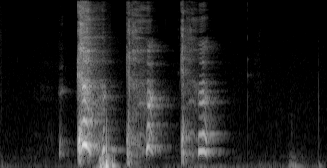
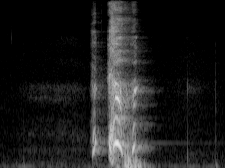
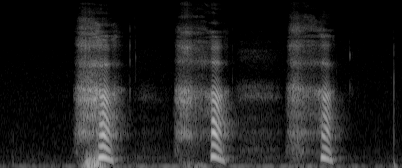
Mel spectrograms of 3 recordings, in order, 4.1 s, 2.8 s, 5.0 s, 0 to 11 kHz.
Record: three_cough_length: 4.1 s
three_cough_amplitude: 9149
three_cough_signal_mean_std_ratio: 0.29
cough_length: 2.8 s
cough_amplitude: 16336
cough_signal_mean_std_ratio: 0.26
exhalation_length: 5.0 s
exhalation_amplitude: 2780
exhalation_signal_mean_std_ratio: 0.36
survey_phase: beta (2021-08-13 to 2022-03-07)
age: 45-64
gender: Female
wearing_mask: 'No'
symptom_headache: true
smoker_status: Ex-smoker
respiratory_condition_asthma: true
respiratory_condition_other: false
recruitment_source: REACT
submission_delay: 2 days
covid_test_result: Negative
covid_test_method: RT-qPCR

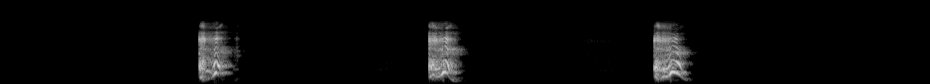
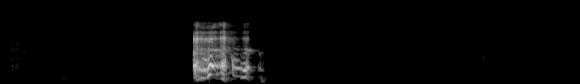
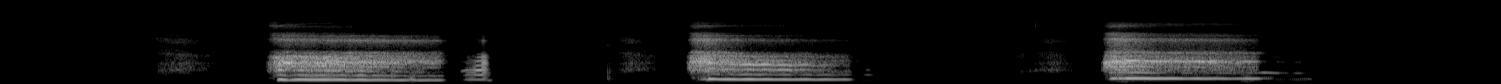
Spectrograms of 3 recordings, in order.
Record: three_cough_length: 9.3 s
three_cough_amplitude: 23850
three_cough_signal_mean_std_ratio: 0.23
cough_length: 5.8 s
cough_amplitude: 22071
cough_signal_mean_std_ratio: 0.22
exhalation_length: 15.0 s
exhalation_amplitude: 9237
exhalation_signal_mean_std_ratio: 0.47
survey_phase: beta (2021-08-13 to 2022-03-07)
age: 45-64
gender: Female
wearing_mask: 'No'
symptom_none: true
smoker_status: Never smoked
respiratory_condition_asthma: false
respiratory_condition_other: false
recruitment_source: REACT
submission_delay: 2 days
covid_test_result: Negative
covid_test_method: RT-qPCR
influenza_a_test_result: Negative
influenza_b_test_result: Negative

